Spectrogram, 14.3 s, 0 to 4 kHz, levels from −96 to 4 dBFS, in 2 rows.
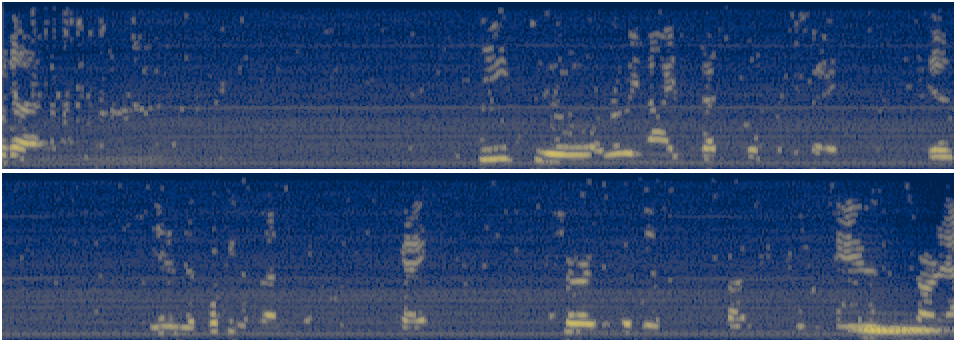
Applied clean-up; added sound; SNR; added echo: classical method spectral subtraction.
